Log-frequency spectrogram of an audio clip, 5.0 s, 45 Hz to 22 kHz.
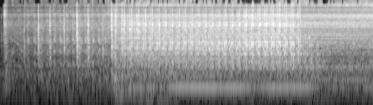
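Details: Mercedes-Benz Maybach S-class W222 with M276 engine, over 300,000 km. Cranking, then a cold start with a loud rattle over the rising idle that eases after a few seconds; also slow to start. Cause is timing chain and cam adjusters, to be fixed by replacing them with engine removal.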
